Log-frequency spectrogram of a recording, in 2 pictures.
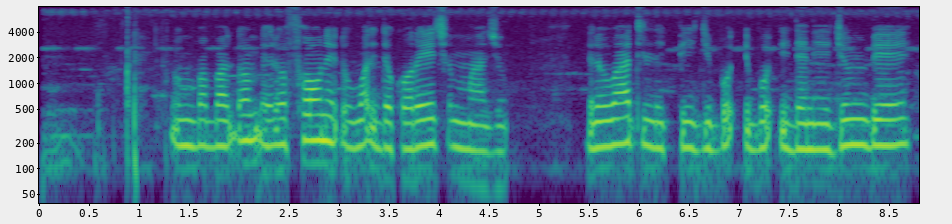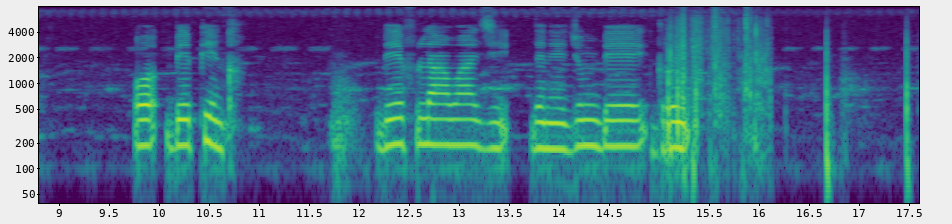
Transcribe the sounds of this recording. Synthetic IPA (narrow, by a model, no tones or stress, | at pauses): ɗumbabaɗɔnɓɛɗɔfawnɛɗumwaɗidakɔɾɛt͡ʃɔmːaːd͡ʒum | ɓɛɗɔnwaːtilepːid͡ʒiboɗːiboɗːidanɛd͡ʒumbɛ | ʔɔbɛpiŋk | bɛfulawad͡ʒi | danɛd͡ʒumbɛɡɾin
